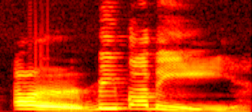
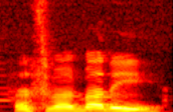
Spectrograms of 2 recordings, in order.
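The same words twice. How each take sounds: First: High, drawn-out pirate cry; hammed-up pirate wail over stolen loot; mock pirate. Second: Said in the usual way. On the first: Player parodies the money line, mock pirate cry.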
